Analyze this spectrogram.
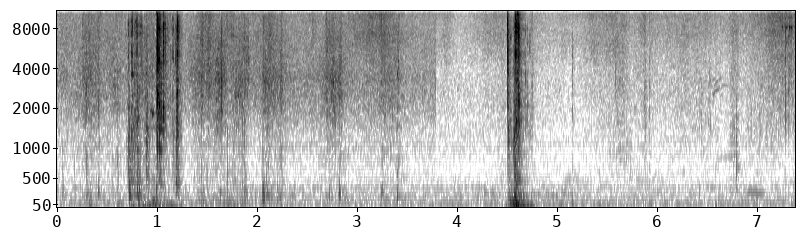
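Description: A door being pushed open with a clatter about a second in, then swinging shut with one loud thud a little past halfway, with light footsteps between.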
